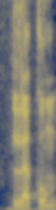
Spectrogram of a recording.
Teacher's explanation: لام کو باریک پڑھنا ہے، کاف کو باریک پڑھنا ہے، یہاں میم ساکن کا اظہار ہے، غنہ نہیں کریں گے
